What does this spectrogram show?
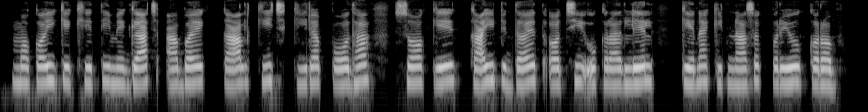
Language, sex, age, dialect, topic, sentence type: Maithili, female, 18-24, Bajjika, agriculture, question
